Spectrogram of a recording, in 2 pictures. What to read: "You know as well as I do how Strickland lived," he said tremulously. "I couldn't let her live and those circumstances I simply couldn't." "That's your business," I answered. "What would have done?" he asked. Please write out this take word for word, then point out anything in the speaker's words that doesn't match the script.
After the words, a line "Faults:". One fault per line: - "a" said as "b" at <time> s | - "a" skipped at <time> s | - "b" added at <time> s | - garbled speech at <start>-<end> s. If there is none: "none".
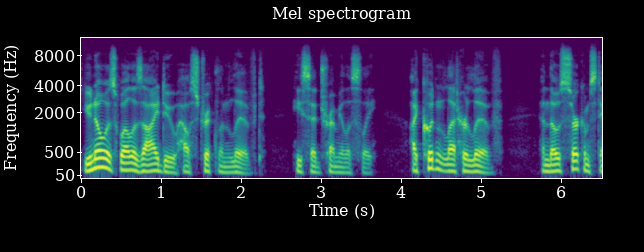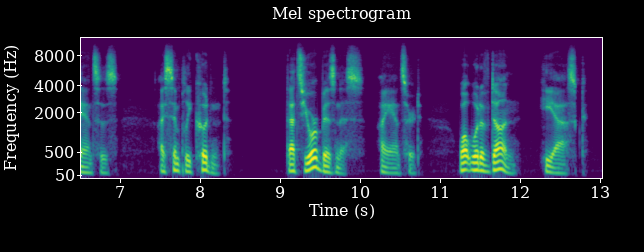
"You know as well as I do how Strickland lived," he said tremulously. "I couldn't let her live and those circumstances I simply couldn't." "That's your business," I answered. "What would have done?" he asked.
Faults:
none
